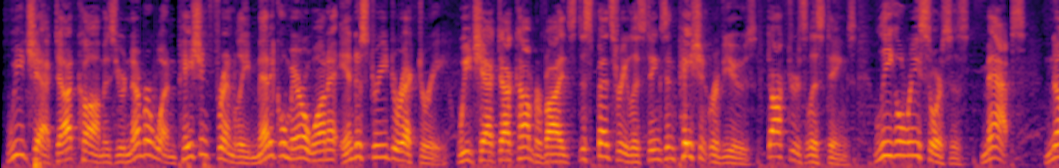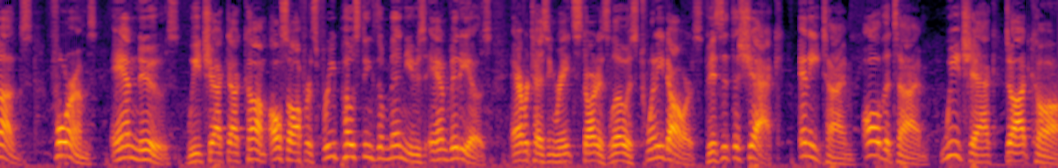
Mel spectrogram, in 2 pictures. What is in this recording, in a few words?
commercial; WeedShack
